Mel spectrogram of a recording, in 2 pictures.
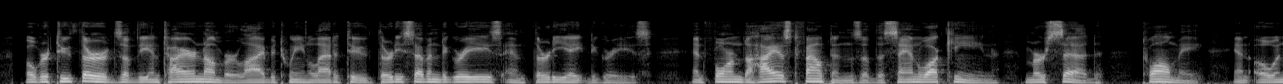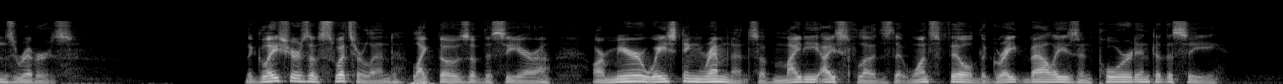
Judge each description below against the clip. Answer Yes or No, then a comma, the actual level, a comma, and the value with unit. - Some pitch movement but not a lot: Yes, average, 4.0 semitones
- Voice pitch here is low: Yes, low, 105 Hz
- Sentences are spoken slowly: Yes, slow, 130 wpm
